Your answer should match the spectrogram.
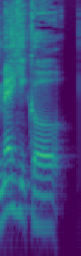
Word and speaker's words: Mexico: that X was placed there because Mexico is supposed to be pronounced Mexico. The X makes that SH sound.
